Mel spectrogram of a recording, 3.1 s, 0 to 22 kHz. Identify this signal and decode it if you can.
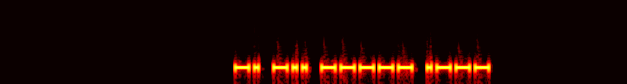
Morse code, heard as a keyed tone, about 48 wpm, 700 Hz. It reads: ND0J
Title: USA Call Signs - 4 Characters - 6x Character Spacing - 50wpm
